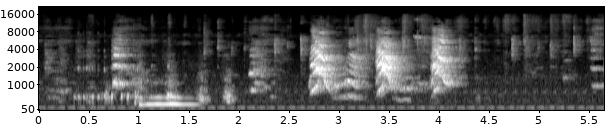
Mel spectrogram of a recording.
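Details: Young Shih Tzu, one month and seven days old, barking at night: three loud, harsh barks in the middle, with a human voice and faint music in the background.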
